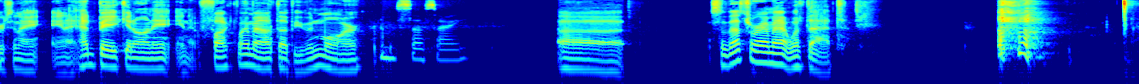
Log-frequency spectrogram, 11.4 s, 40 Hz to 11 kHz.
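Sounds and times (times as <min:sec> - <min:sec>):
speech: 0:00.0 - 0:04.8, 0:05.6 - 0:06.4, 0:07.1 - 0:08.7
person coughing harshly: 0:10.0 - 0:10.7.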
